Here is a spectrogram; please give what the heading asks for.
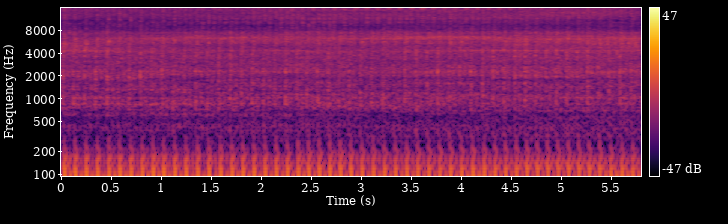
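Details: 1981 Honda CM400, sitting since 2000, after restoration and ride: deep, even exhaust thump at a steady rate, no clatter or misfire; pulls and runs great. Normal running.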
